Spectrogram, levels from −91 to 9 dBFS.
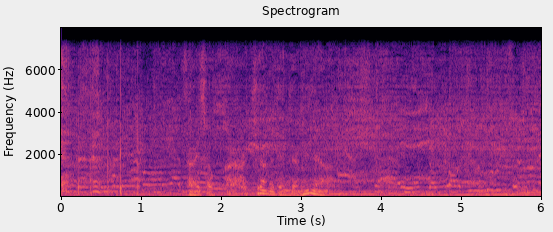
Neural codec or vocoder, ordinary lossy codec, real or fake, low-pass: codec, 16 kHz, 8 kbps, FreqCodec, larger model; none; fake; 7.2 kHz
